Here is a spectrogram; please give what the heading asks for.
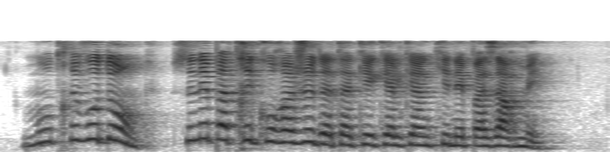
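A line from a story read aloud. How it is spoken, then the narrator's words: Shouting. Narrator (French): cria encore Hermès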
